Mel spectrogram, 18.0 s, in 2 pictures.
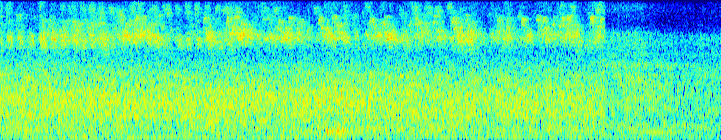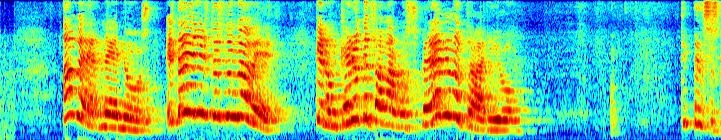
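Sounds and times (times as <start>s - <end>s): small birds chirping: 0.0s - 7.6s
outdoor background hiss: 0.0s - 18.0s.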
